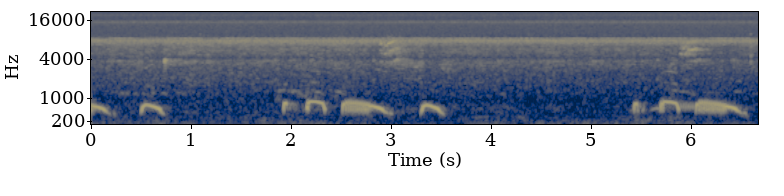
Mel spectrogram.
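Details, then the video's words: Spotted dove lure bird calling in strong wind, 'kuk 1' type: short hooked notes, then a double note and a long falling coo, repeated twice, with low wind buffeting beneath and a faint high steady tone. "angin kencang pikat tetep bunyi kuk 1"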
